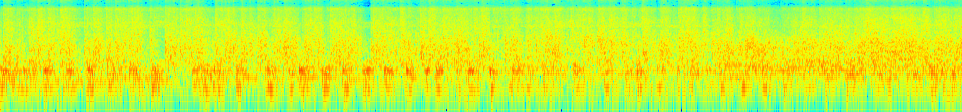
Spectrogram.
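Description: Firecrackers crackle and pop rapidly nearby.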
